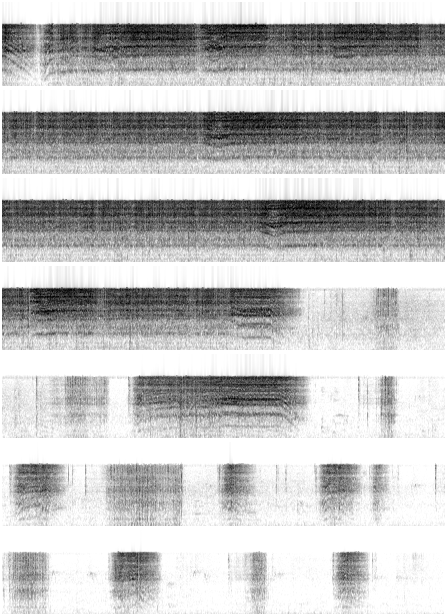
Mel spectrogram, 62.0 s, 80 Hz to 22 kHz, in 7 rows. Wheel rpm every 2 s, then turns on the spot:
130, 230, 230, 230, 230, 230, 230, 230, 230, 230, 230, 230, 230, 230, 230, 210, 10, 0, 20, 140, 100, 0, 30, 20, 10, 20, 10, 30, 10, 10, 10.
46-48 52-54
